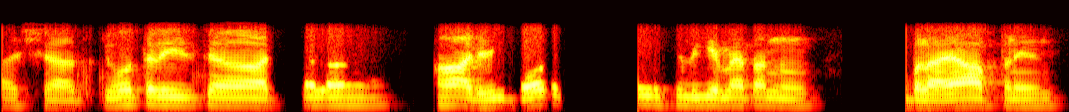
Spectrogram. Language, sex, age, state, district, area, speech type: Punjabi, male, 30-45, Punjab, Tarn Taran, rural, conversation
